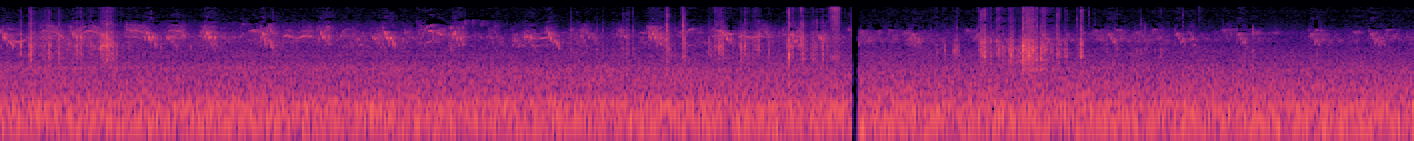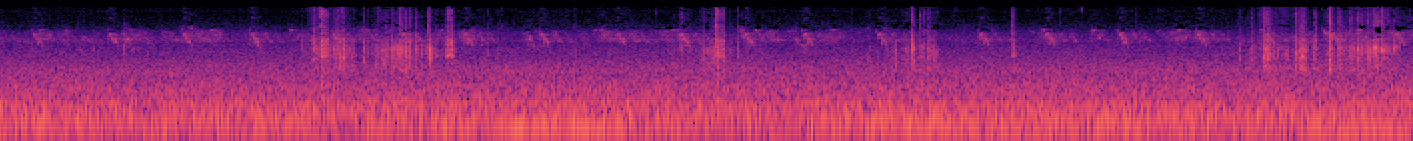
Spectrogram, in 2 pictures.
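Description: Small birds chirping in quick, short notes over a steady background noise. The chirping is dense at first and grows sparse after a brief dropout about a third of the way in, leaving a few isolated sharp chirps or clicks.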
